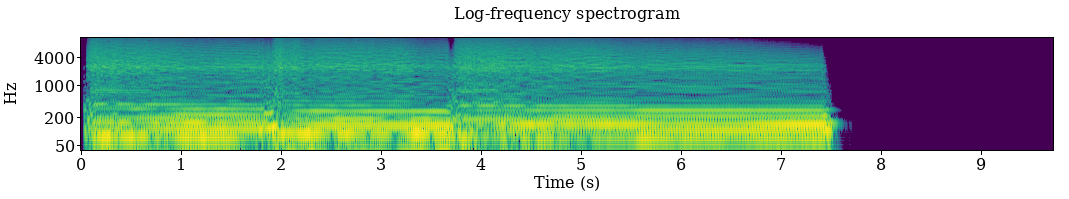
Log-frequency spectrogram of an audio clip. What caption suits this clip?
DIST GUIT FX 130BPM 7
Metal guitar loops none of them have been trimmed. that are all with an Octave FX they are all 440 A with the low E dropped to D all at 130BPM
2-IN-THE-CHEST, DUST-BOWL-METAL-SHOW, REVEREND-BJ-MCBRIDE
